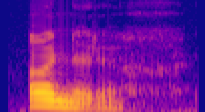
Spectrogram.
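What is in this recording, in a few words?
"onarach", Scottish Gaelic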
